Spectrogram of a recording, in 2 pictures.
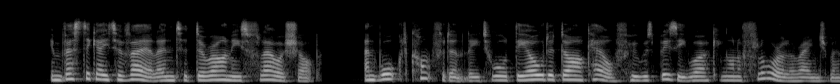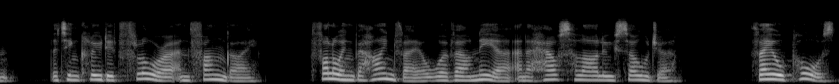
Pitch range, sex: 175-215 Hz, female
